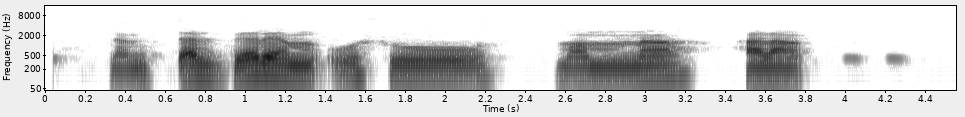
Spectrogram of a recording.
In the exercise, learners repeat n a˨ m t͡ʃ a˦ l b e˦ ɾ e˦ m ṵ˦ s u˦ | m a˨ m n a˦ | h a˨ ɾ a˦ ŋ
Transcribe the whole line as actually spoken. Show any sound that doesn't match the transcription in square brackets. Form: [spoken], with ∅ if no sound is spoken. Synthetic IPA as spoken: n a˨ m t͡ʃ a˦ l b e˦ ɾ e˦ m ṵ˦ s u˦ | m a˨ m n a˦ | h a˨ [l] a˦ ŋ

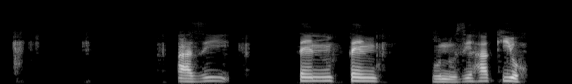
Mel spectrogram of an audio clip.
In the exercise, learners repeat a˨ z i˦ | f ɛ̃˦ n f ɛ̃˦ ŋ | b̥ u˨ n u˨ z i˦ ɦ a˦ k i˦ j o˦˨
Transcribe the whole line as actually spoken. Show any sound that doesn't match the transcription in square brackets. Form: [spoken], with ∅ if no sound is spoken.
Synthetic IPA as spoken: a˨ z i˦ | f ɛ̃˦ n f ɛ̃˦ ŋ | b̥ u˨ n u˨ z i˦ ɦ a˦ k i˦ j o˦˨

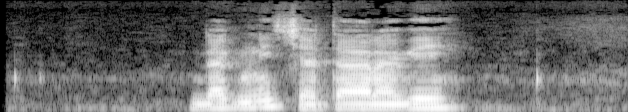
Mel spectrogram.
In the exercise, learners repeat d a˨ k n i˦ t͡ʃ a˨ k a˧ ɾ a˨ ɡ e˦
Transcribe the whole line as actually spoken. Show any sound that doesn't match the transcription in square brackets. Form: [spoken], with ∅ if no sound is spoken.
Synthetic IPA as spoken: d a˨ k n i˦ t͡ʃ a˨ [t] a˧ ɾ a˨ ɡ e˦

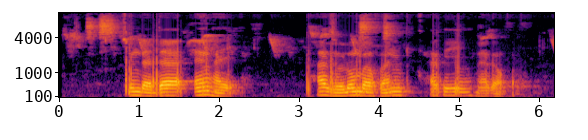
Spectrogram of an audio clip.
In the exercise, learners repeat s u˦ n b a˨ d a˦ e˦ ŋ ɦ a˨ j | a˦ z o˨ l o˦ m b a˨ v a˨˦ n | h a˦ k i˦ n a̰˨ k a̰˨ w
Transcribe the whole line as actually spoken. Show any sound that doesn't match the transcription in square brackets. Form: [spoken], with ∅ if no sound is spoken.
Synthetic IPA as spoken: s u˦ n [d] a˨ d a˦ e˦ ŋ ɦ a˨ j | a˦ z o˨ l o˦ m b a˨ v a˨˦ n | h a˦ k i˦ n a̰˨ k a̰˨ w

